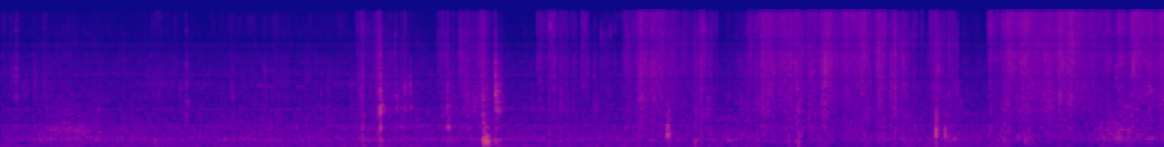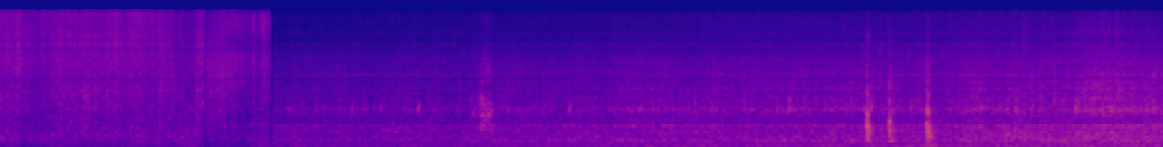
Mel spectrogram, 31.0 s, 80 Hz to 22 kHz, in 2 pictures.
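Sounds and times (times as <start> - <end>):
plastic bag crinkling: 4.7 - 19.2.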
